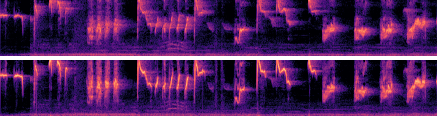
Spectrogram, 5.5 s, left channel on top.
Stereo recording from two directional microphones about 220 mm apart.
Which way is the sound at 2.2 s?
40° right (ahead or behind).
